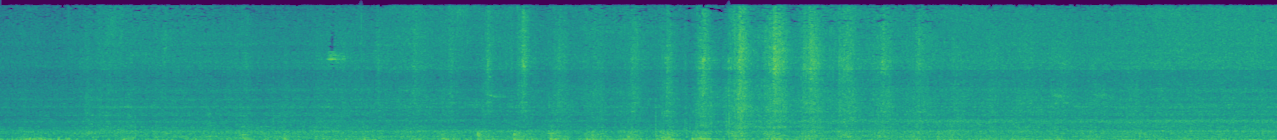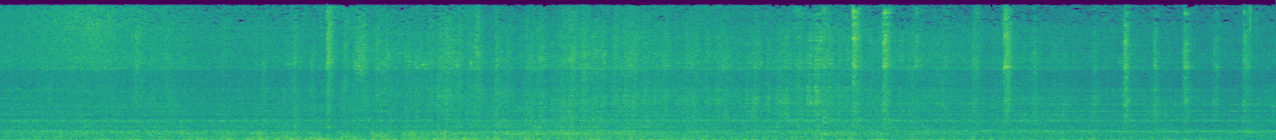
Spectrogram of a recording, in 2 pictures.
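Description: Freight train of loaded hopper wagons rolling past, a steady rumble of wheels on rail with bursts of clicking as the wheels cross rail joints, about a third of the way in and again near the end.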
